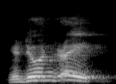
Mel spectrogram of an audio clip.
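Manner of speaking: high, drawn-out self-praise; hammed-up encouragement to your own reflection; mock pep talk. Reluctant man praising himself in mirror, mock cheer.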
